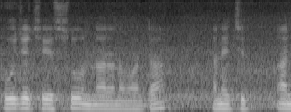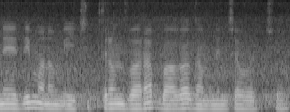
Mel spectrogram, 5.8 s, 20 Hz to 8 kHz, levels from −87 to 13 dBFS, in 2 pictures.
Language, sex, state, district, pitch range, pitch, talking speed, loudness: Telugu, male, Andhra Pradesh, Sri Satya Sai, 115-130 Hz, 125 Hz, 125 wpm, -17 LUFS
